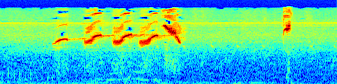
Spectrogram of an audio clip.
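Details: Caged double-collared seedeater being taught its song, one rapid phrase of five upward-sliding whistles ending in a buzzier note, then a single click.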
